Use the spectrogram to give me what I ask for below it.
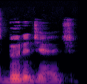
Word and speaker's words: Buttigieg: It's this is the trick to how to pronounce it. I learned this really early on when we were covering this. So say boot. – Boot. – Edge. – Edge. – Edge. – Edge. – Buttigieg.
